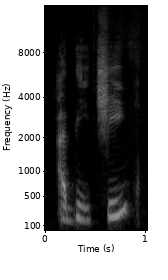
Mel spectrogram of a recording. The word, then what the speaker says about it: Adichie: Adichie.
